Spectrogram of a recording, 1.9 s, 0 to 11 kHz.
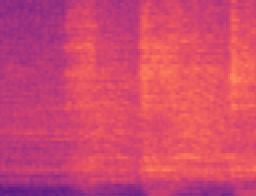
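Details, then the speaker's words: Carbureted BMW E30 after the intake was removed: quick, clean blips from idle with no hesitation, where throttle response was usually delayed. Normal revving, sounds healthier. "oh yeah it never has that usually it's delayed yeah weird i wonder if you just took something loose like you just got something right out i don't know you know what this sounds like healthier now it's good"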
